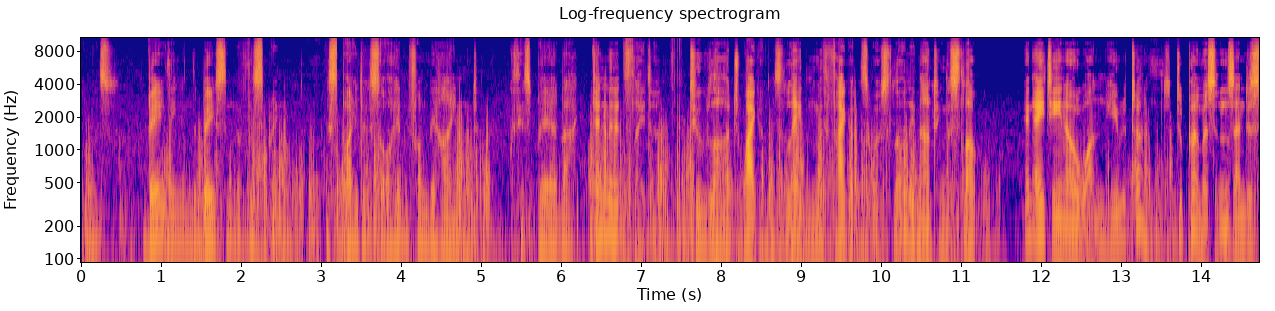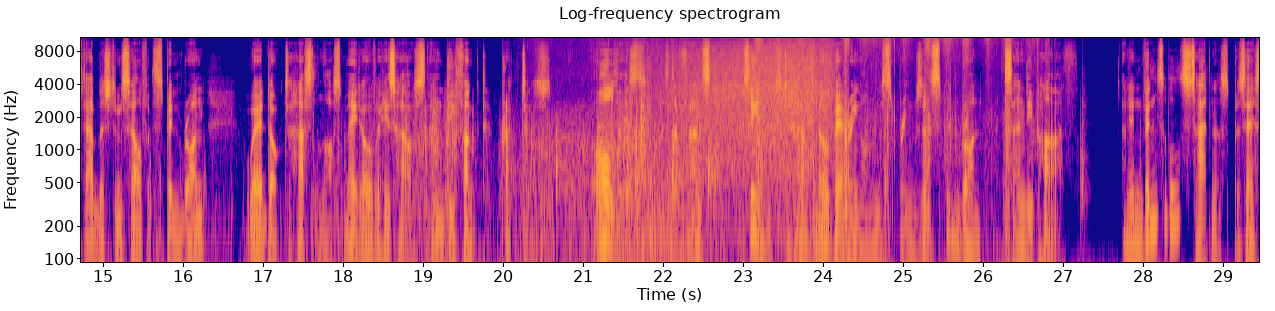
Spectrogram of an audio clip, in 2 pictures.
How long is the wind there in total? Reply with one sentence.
You can hear the wind for 24 seconds altogether.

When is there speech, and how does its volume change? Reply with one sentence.
You can hear the speech from 0.0 to 29.4 s, at a steady volume.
